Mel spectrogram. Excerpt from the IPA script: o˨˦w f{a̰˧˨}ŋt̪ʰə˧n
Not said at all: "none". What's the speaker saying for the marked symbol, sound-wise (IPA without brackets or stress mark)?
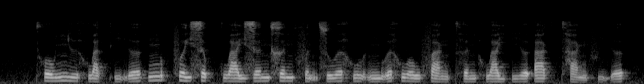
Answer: a˨˩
